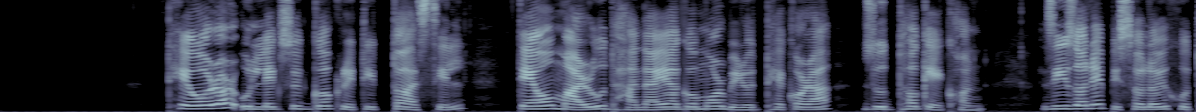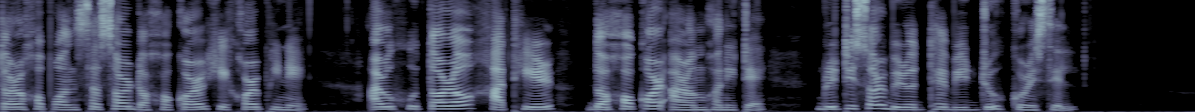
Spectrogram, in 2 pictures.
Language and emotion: Assamese, neutral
